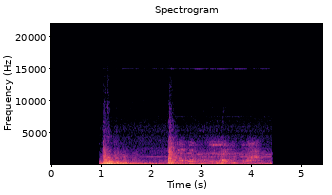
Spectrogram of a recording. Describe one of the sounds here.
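Train doors slide open.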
